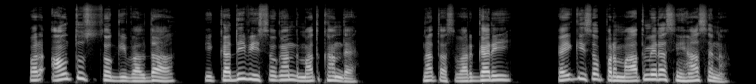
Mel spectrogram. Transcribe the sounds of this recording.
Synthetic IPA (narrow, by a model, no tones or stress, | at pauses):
pɐɾɐũt̪ʊsu̥soːɡibɐld̪a | kikɐd̪ibʱisoɡɐ̃nd̪mɐt̪kʰãːnd̪ɛ | nat̪ɐsʋɐɾɡaɾi | kɐik̬isopɾəmaːt̪mɛ̃ɾasɪ̃ɦaːsɛna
